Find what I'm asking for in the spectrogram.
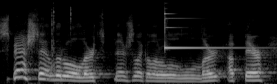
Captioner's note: bell rings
